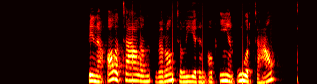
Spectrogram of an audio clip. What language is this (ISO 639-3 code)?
fry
